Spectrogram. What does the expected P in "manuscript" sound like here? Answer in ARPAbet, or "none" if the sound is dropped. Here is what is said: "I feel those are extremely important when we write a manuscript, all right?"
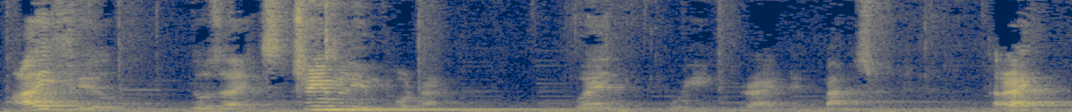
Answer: none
